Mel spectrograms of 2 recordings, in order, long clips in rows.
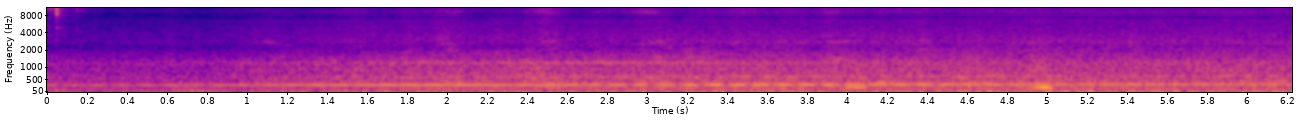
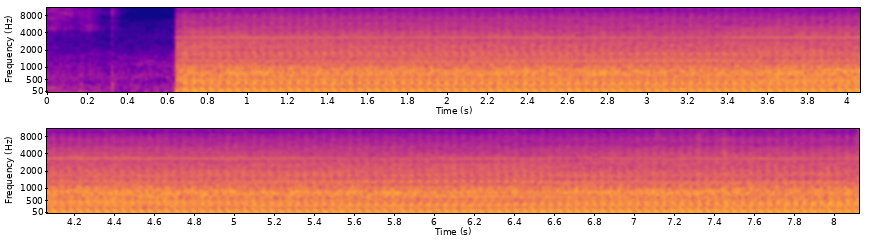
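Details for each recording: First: LG washer model F4V5RGP2T, under one year old, spinning with a load of dry clothes: an even motor hum with a soft drum swish as speed slowly builds, still normal at this point; an abnormal noise appears later in the cycle. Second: LG 10 kg washer / 7 kg dryer front loader, smart inverter direct-drive motor, loaded and spinning: loud, steady roar with a fast, even buzz of about four beats per second; the mounting of the main control board is vibrating, while the bearings checked fine.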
